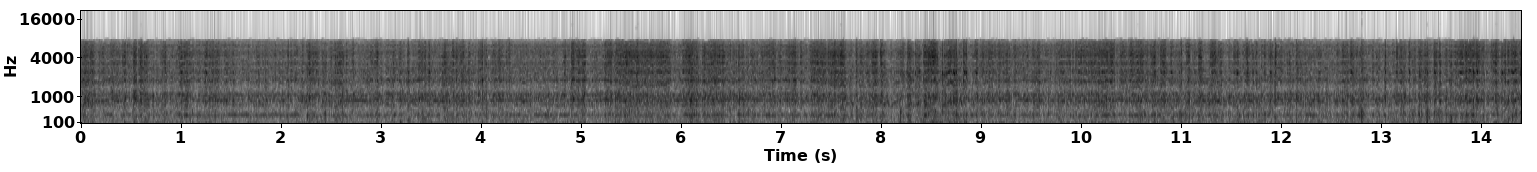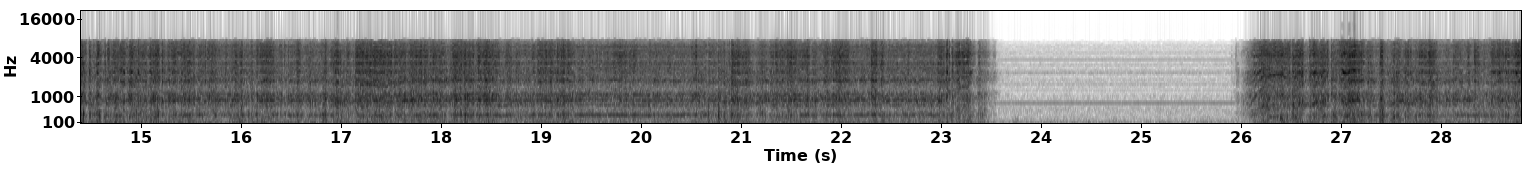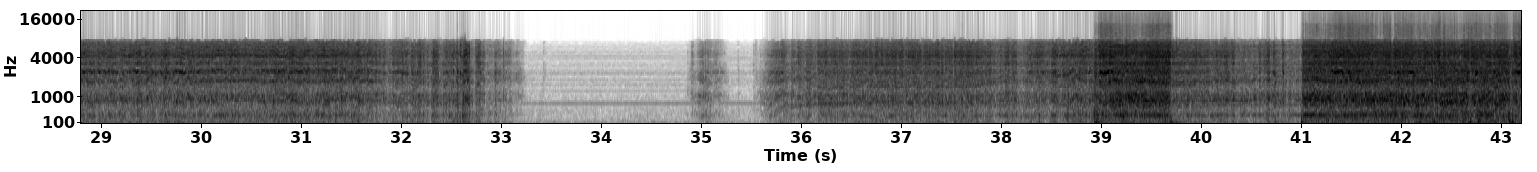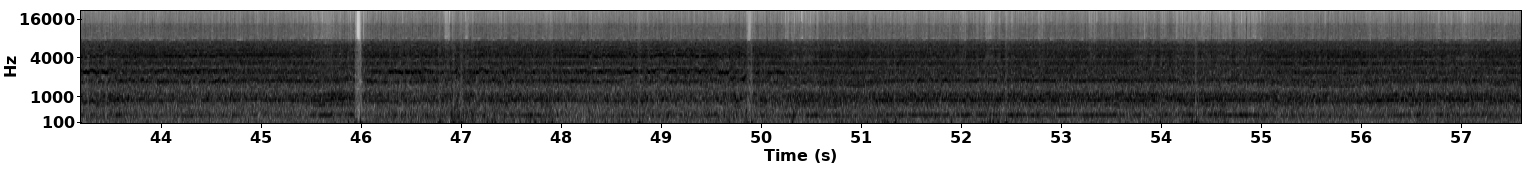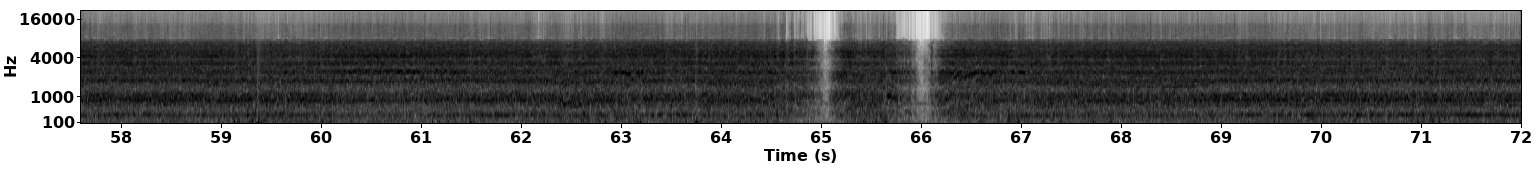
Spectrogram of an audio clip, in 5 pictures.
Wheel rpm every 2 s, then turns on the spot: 230, 230, 230, 230, 220, 230, 230, 230, 230, 230, 220, 150, 0, 170, 210, 220, 140, 10, 190, 210, 230, 220, 230, 220, 220, 220, 230, 230, 230, 230, 220, 220, 110, 160, 220, 240.
none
